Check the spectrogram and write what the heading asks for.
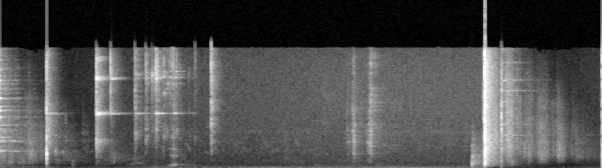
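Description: Pistol fire at steel silhouette targets: a loud, sharp shot about five seconds in. About a second in, a short metallic ring from a steel target struck by the previous shot, with a few fainter cracks between.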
